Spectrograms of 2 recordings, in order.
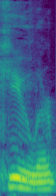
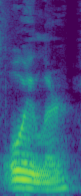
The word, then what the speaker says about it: Euler: known as Oiler and it is pronounced Oiler it looks like uler but it's Oiler all right and an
